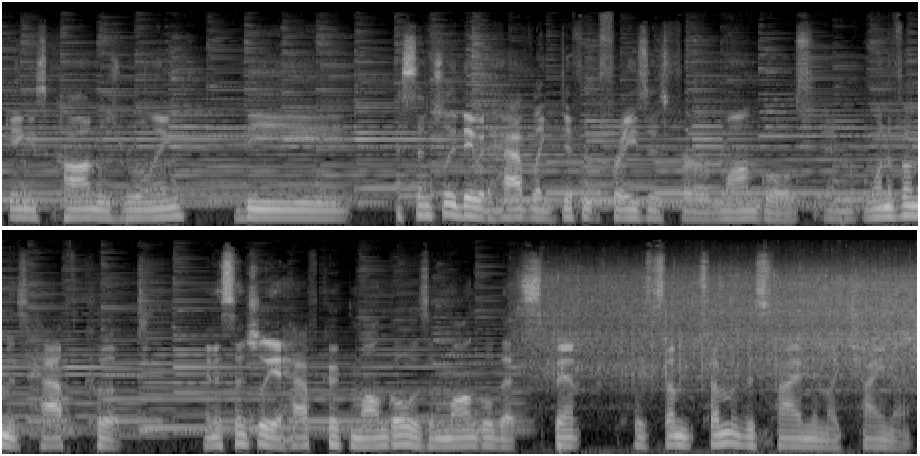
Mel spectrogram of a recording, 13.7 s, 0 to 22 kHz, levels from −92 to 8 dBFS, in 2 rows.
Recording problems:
background music; loud; throughout; 7 dB below the speech

